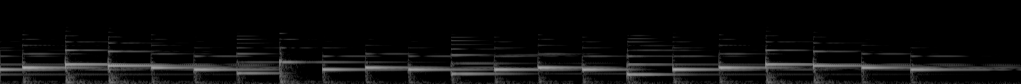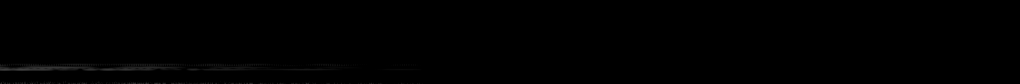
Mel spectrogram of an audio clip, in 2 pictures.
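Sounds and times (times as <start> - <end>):
piano: 0.0 - 14.4.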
